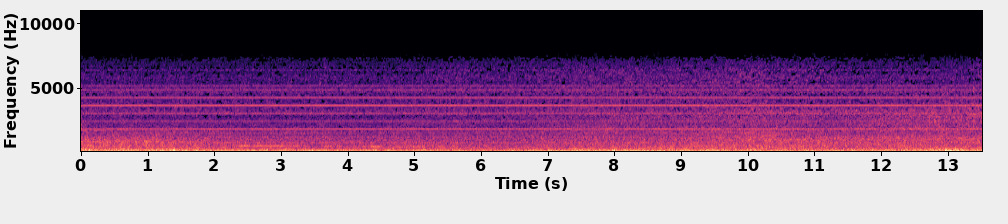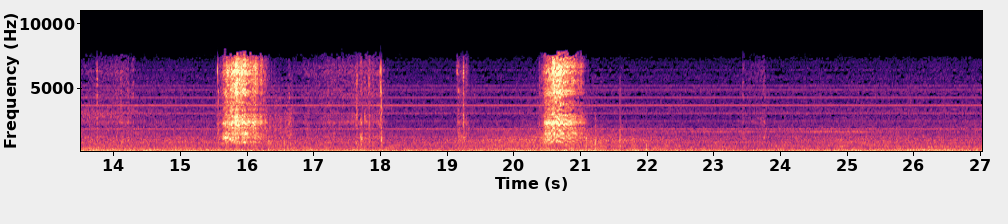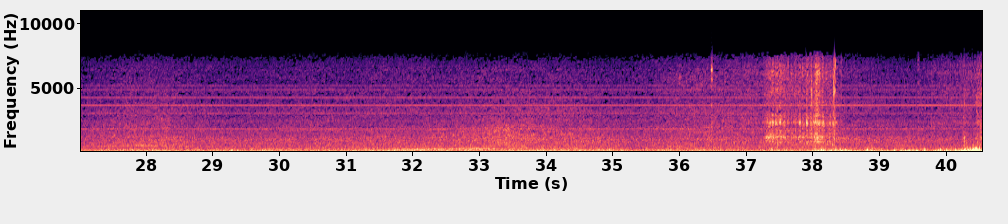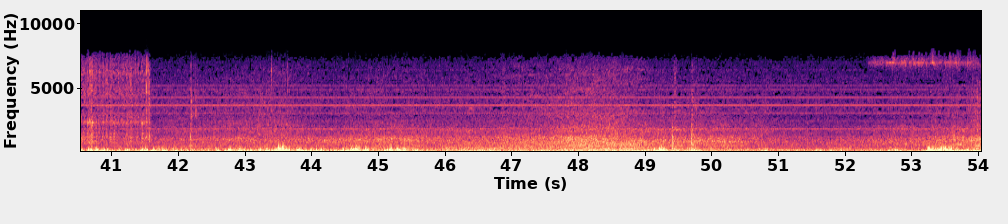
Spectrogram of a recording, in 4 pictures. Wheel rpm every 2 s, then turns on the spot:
0, 0, 0, 0, 0, 0, 0, 10, 10, 0, 10, 0, 0, 0, 0, 0, 0, 0, 10, 10, 20, 0, 0, 0, 0, 0, 0.
16-18 38-42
